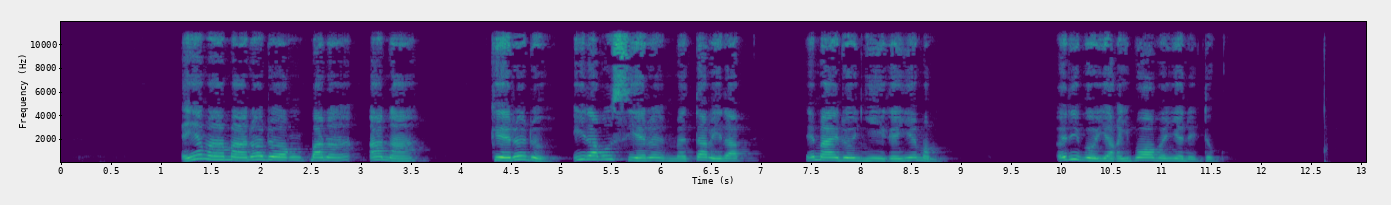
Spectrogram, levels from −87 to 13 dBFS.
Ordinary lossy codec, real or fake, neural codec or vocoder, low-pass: MP3, 96 kbps; real; none; 10.8 kHz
